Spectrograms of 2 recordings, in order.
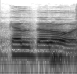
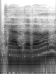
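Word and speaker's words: Calderone: Tell me about this alter ego, Joe Calderon? Yeah, Calderon. Calderon? Yes. And O-N-E, like one, Calderon?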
